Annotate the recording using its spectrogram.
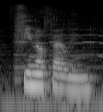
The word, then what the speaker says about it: phenolphthalein: Phenylphthalein. Phenylphthalein. Phenylphthalein. Phenylphthalein. – No. The PH is silent. – Which one? – Right, second PH. – Ah. – So it's phenylphthalein? – Phenylphthalein, yes.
